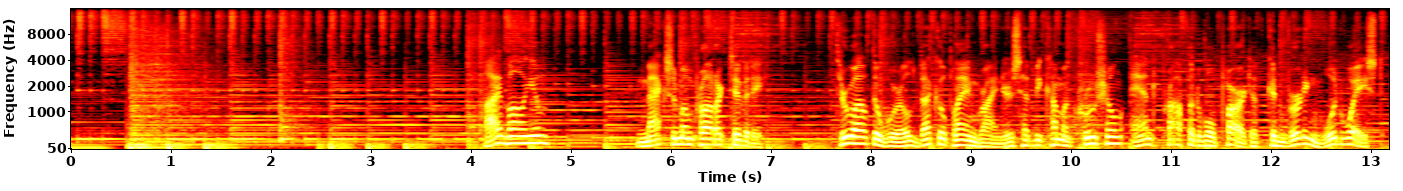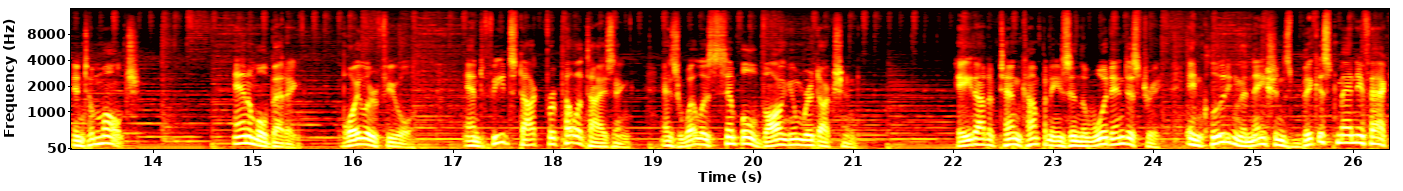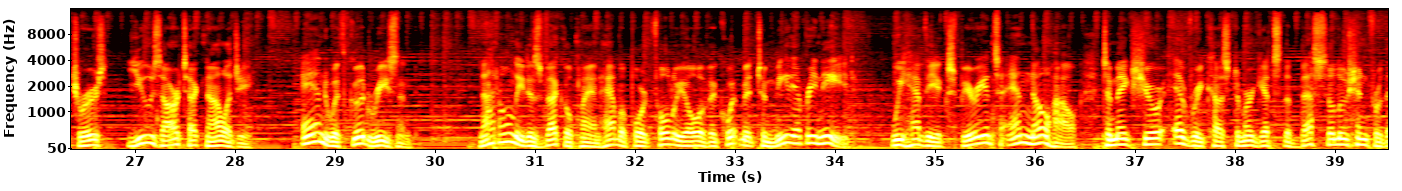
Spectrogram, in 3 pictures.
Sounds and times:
Music: 0.0 - 39.5
Speech: 4.1 - 4.8, 5.7 - 7.0, 7.7 - 13.9, 14.8 - 21.1, 22.0 - 29.8, 30.4 - 39.5.

